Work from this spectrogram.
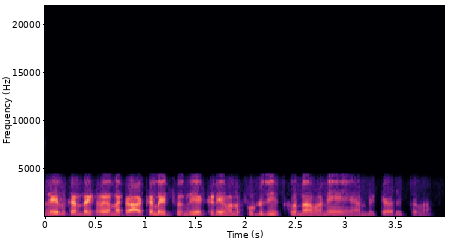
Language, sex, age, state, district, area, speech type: Telugu, male, 18-30, Andhra Pradesh, Anantapur, urban, conversation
